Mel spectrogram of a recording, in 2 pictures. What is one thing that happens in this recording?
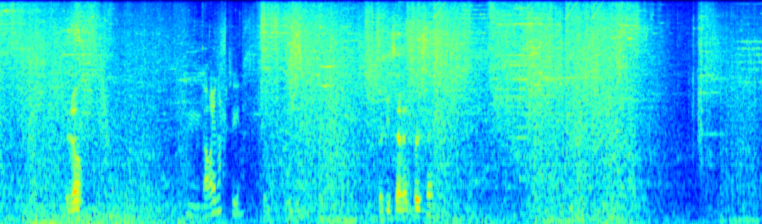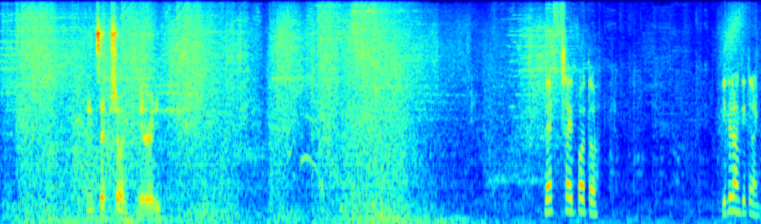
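Magic spells crackle and boom in bursts.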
